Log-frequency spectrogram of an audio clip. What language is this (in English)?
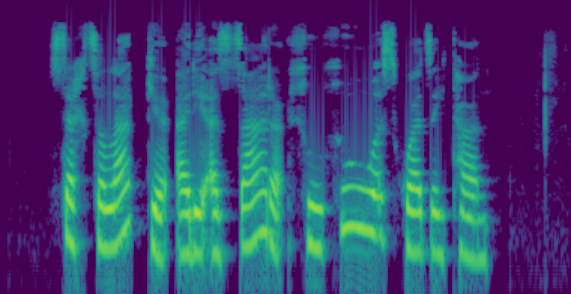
Abkhazian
